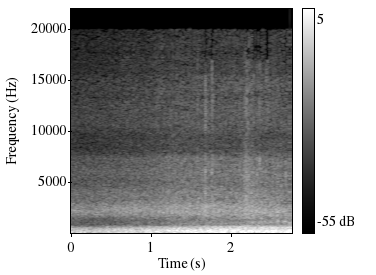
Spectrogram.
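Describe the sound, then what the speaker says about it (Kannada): A constant roar of rough sea surf and strong wind fills the coastal fishing scene, a dense unbroken rush with no pauses. "ದೊಡ್ಡ ಗಾಳಿ ಬರ್ತಾ ಉಂಟು ಕಡಲ್ ತುಂಬ ರಫ್ ಉಂಟು ಇವತ್ತು"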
